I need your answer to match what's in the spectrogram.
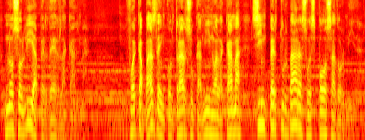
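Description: Guy narrating a novel as audio drama, lowish voice, really lively intonation, music behind him.

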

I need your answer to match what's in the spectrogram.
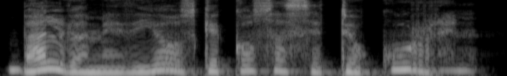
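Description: A curt, skeptical male engineer, played by a woman reader, brushing things off in a low, mellow storybook voice. The reading is unhurried and recorded close and dry. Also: lively intonation, dry recording.

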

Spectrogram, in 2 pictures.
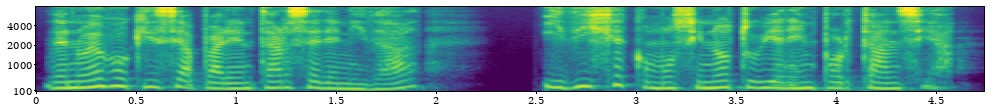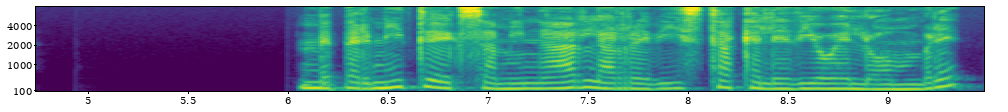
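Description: A woman reading a story aloud as narration in a measured way, going hushed at tense moments. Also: mid-range voice, no room sound, studio quality. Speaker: reader. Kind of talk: scripted narration.

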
